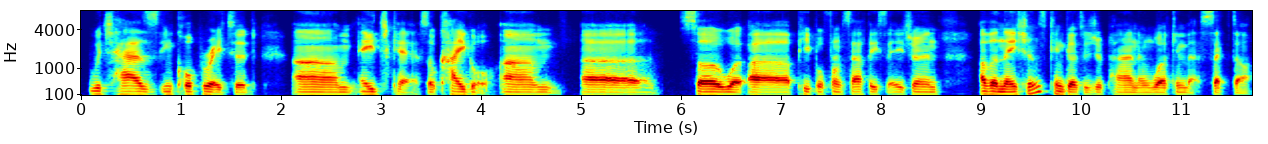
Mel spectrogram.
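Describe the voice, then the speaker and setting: A man's voice: sits low, flat delivery, measured pace, clear, resonant tone. A man in his thirties, raised in Australia, giving a live online presentation with many ums and uhs. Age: 30s. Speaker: webinar presenter.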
